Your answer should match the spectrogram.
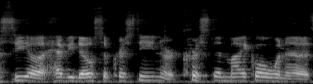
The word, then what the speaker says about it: Christine: Kristen Michael. Christine is how it's spelled, so that's how I'm going to say it.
